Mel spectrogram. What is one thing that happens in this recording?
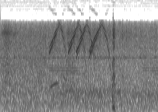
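Electronic alert tones chirp in quick rising and falling sweeps.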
